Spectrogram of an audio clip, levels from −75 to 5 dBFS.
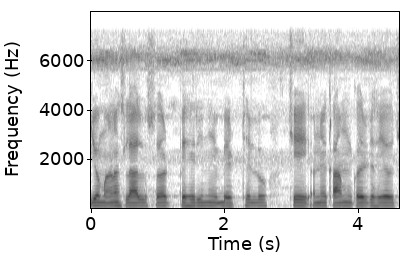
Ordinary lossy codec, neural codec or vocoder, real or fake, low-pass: none; vocoder, 44.1 kHz, 128 mel bands every 512 samples, BigVGAN v2; fake; 7.2 kHz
